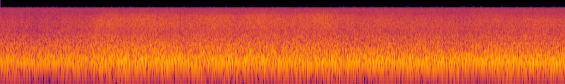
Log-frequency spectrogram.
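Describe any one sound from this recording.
Rough waves crash and splash against a boat.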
